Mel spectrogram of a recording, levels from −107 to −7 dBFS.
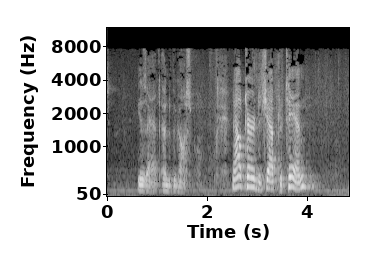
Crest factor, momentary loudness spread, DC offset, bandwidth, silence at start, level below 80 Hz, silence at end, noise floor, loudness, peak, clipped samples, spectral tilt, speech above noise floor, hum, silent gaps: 22 dB; 16 LU; under 0.1%; 8 kHz; 0 s; -62 dBFS; 0 s; -53 dBFS; -25 LUFS; -6 dBFS; under 0.1%; -4.5 dB/octave; 27 dB; none; none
